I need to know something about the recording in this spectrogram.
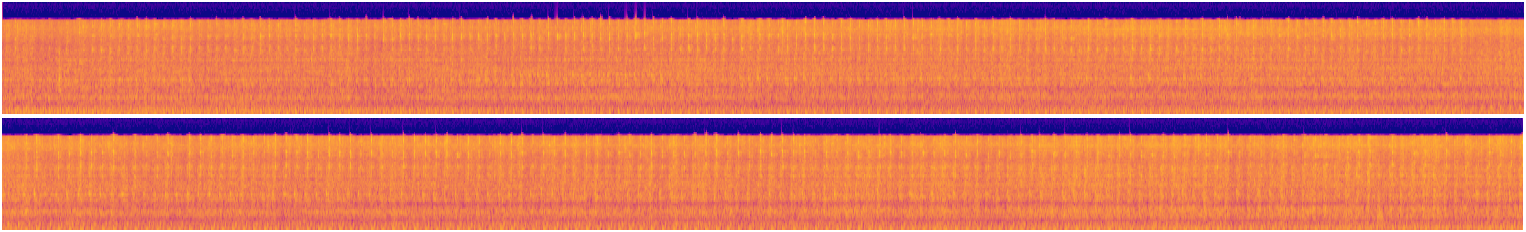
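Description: Two-wheel hand tractor's diesel engine running steadily while tilling a flooded rice paddy. Its note changes about halfway through as the tractor turns at the edge of the field.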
